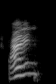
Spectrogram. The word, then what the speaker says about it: Pynk: pink now it's called pyn K so it's pronounced the pink okay and there's a line wrapped around the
